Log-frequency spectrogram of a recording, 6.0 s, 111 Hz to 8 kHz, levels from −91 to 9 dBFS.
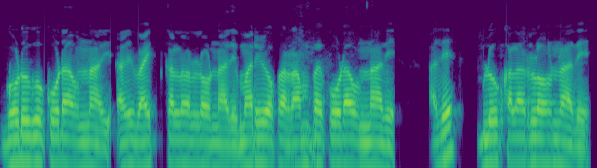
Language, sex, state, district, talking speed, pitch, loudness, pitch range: Telugu, male, Telangana, Mahabubabad, 180 wpm, 115 Hz, -15 LUFS, 110-120 Hz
